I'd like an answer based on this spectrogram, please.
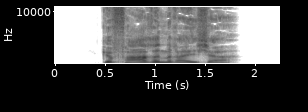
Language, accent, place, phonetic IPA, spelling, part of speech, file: German, Germany, Berlin, [ɡəˈfaːʁənˌʁaɪ̯çɐ], gefahrenreicher, adjective, De-gefahrenreicher.ogg
- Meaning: 1. comparative degree of gefahrenreich 2. inflection of gefahrenreich: strong/mixed nominative masculine singular 3. inflection of gefahrenreich: strong genitive/dative feminine singular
